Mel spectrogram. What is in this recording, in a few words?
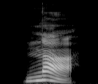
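"na4", Chinese; Cours de Chinois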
